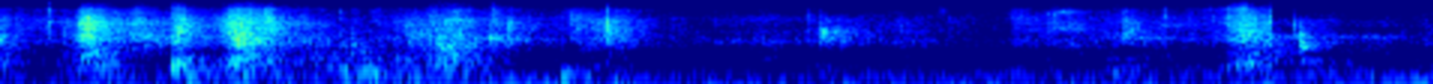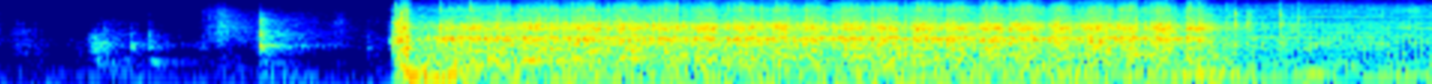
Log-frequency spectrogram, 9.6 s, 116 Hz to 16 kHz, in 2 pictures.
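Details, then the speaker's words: Ferguson TEA 20 85 tractor, dead, cranking with a spark tester on the plug: steady cranking at about three beats a second with no firing, and the spark is very weak. Condenser replacement is planned next. "has sparked but it's really weak"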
